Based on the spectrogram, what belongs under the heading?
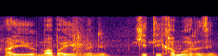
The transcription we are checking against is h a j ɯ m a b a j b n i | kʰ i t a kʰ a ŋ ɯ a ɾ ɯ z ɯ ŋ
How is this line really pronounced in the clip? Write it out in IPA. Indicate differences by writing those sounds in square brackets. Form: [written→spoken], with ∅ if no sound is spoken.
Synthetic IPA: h a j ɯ m a b a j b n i | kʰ i t [a→i] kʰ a [ŋ→m] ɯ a ɾ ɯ z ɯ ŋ

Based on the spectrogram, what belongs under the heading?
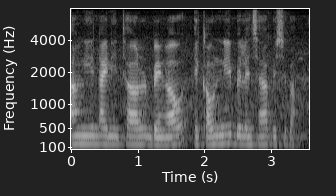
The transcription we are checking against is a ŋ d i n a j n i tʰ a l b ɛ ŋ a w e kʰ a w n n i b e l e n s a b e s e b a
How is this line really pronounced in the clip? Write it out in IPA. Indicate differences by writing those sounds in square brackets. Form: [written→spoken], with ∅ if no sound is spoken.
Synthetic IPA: a ŋ [d→n] i n a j n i tʰ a l b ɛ ŋ a w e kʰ a w n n i b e l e n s a b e s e b a

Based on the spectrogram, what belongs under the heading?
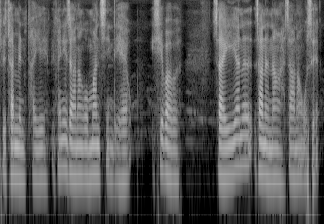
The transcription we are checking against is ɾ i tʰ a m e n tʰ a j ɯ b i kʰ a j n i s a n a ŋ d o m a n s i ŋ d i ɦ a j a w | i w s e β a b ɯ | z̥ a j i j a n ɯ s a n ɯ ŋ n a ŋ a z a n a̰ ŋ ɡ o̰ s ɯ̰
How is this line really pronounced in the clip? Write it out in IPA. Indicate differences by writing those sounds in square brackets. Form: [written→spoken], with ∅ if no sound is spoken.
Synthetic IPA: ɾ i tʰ a m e n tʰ a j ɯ b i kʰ a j n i [s→z] a n a ŋ [d→ɡ] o m a n s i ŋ d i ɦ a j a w | i [w→∅] s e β a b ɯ | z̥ a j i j a n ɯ [s→z] a n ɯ [ŋ→∅] n a ŋ a z a n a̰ ŋ ɡ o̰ s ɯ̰

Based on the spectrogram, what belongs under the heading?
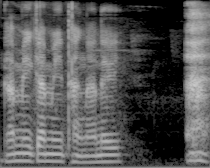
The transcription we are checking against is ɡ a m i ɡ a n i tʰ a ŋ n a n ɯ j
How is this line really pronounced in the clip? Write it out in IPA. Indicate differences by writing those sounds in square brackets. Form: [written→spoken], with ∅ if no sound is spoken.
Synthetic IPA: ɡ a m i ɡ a [n→m] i tʰ a ŋ n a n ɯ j

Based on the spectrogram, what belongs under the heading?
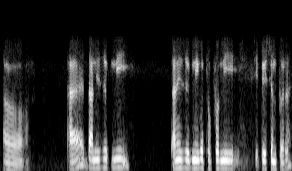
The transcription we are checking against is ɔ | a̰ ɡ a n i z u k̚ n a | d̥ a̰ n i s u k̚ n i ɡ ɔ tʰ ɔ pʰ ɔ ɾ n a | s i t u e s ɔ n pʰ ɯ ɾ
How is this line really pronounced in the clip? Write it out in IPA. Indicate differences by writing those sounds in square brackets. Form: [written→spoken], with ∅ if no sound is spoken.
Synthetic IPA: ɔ | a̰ [ɡ→d] a n i z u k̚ n [a→i] | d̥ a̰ n i [s→z] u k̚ n i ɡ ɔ tʰ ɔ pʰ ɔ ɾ n [a→i] | s i t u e s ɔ n pʰ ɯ ɾ

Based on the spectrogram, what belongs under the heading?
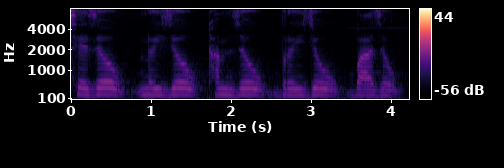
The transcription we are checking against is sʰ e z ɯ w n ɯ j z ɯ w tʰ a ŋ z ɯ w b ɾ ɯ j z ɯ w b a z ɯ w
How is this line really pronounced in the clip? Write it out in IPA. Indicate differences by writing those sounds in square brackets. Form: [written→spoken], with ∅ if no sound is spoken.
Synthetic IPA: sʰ e z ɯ w n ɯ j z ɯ w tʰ a [ŋ→m] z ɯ w b ɾ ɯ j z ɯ w b a z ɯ w

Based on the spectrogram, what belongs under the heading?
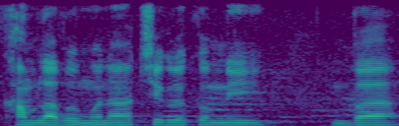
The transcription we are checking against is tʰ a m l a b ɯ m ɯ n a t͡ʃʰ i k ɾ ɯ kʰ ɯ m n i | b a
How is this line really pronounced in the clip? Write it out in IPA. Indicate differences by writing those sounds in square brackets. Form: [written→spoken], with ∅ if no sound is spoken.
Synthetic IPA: [tʰ→kʰ] a m l a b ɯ m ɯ n a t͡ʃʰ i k ɾ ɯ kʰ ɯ m n i | b a

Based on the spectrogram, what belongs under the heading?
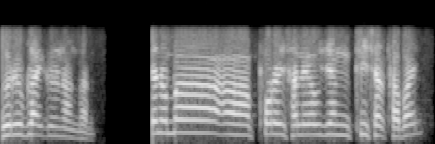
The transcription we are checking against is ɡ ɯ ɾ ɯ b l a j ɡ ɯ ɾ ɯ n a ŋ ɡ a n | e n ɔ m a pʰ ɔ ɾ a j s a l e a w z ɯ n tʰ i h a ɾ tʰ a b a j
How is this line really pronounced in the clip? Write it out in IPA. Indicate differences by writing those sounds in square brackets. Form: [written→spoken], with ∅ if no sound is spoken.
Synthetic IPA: ɡ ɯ ɾ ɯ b l a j ɡ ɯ ɾ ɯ n a ŋ ɡ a n | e n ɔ m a pʰ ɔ ɾ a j s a l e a w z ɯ [n→ŋ] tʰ i [h→s] a ɾ tʰ a b a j

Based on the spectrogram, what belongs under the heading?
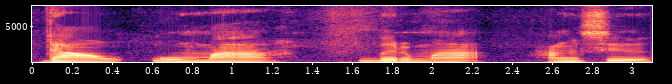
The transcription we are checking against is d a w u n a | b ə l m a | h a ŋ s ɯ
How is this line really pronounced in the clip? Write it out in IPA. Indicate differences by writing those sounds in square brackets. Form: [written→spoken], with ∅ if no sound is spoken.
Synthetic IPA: d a w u [n→m] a | b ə [l→ɾ] m a | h a ŋ s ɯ

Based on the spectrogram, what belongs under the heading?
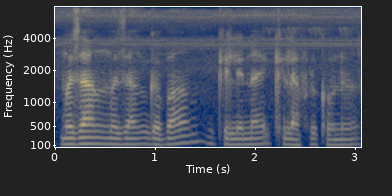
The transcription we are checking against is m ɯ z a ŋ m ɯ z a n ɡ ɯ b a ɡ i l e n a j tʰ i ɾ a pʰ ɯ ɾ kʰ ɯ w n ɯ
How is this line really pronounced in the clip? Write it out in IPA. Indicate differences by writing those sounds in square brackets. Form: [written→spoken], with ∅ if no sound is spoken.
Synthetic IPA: m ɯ z a ŋ m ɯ z a [n→ŋ] ɡ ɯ b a ɡ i l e n a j [tʰ→kʰ] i [ɾ→l] a pʰ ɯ ɾ kʰ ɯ w n ɯ

